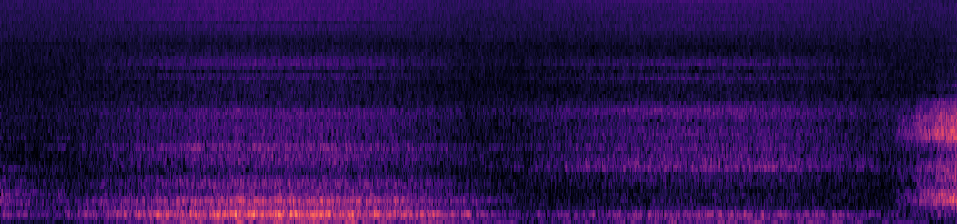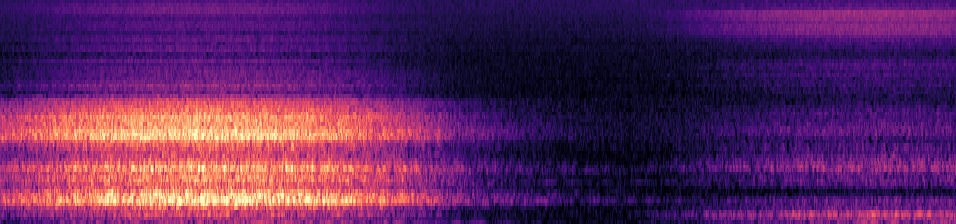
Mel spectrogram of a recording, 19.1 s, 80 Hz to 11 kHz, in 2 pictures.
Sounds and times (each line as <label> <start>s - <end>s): drone 9.0s - 15.4s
